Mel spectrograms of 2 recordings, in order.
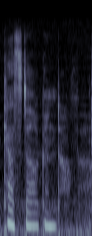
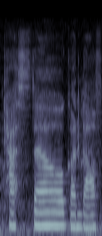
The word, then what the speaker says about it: Castel Gandolfo: Did I say that right, Italiano? – Castel Gandolfo. – Castel Gandolfo. Castel I always Gandolfo. Think of Gandalf.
